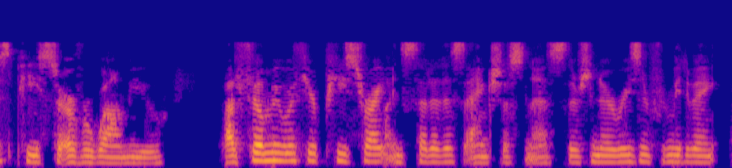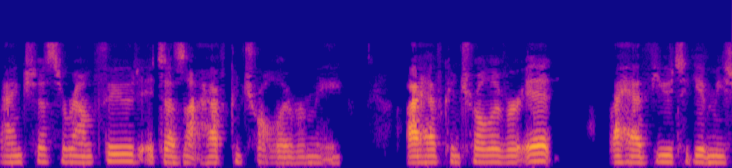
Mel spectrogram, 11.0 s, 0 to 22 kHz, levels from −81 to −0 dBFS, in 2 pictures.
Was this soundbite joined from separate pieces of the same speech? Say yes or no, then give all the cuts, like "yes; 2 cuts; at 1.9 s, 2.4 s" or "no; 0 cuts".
yes; 1 cut; at 2.9 s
